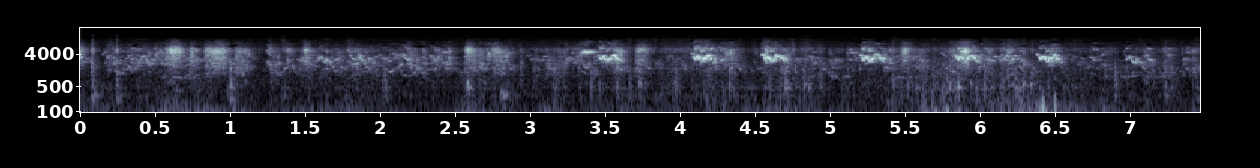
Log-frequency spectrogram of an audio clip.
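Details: Kākāriki bathing on a mild winter morning give short, high chattering notes in a quick run of about eight, roughly every half second, over splashing water and soft knocks.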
